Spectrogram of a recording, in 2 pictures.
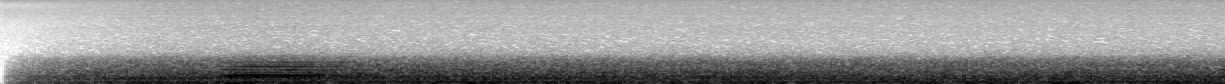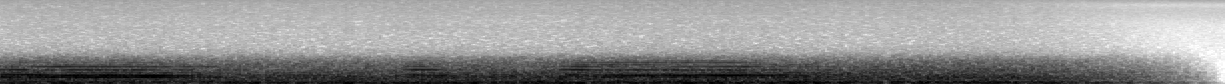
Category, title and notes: Sound effects > Vehicles
A train horn in the distance.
